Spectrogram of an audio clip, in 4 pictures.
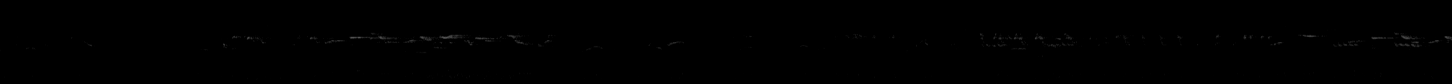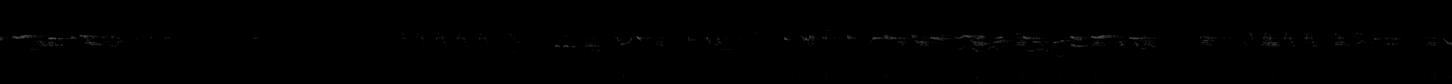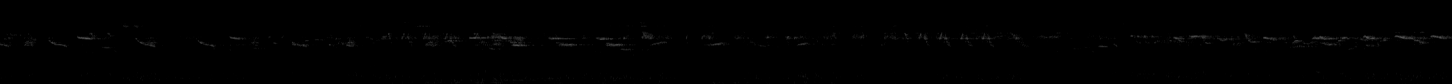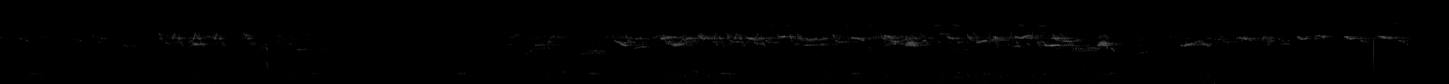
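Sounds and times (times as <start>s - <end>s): faint birds chirping: 0.0s - 58.0s.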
